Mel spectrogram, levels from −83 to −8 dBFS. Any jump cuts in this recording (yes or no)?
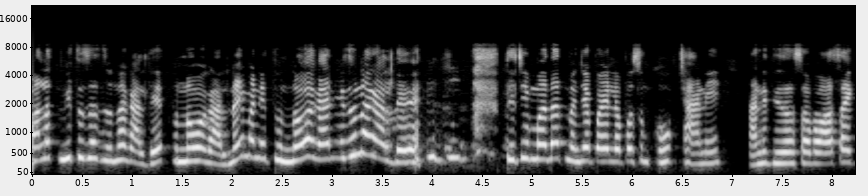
no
